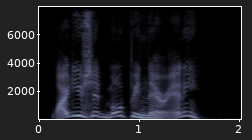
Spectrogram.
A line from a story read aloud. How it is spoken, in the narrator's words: cried her brother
